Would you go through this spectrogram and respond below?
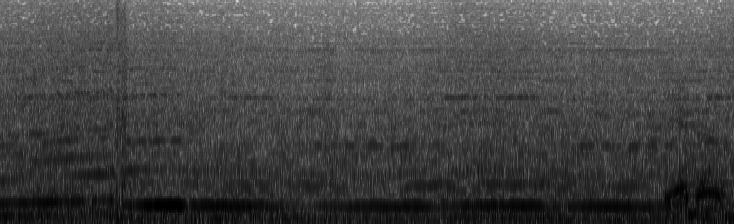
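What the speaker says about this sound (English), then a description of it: "I think the Porsche just outbrakes everything." A Porsche race car engine drones steadily, its pitch sliding slowly downward under braking, then a brief warbling shift near the end, loud and close with talk in the background.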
